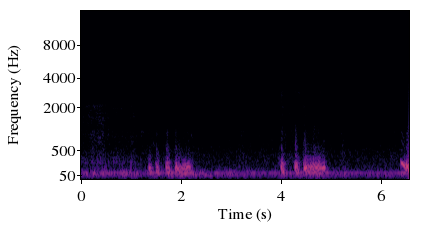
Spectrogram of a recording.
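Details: Domestic cat named Shiro asleep indoors, curled up on a round stool with its back turned, snoring: two clusters of rough, breathy low pulses, each lasting under a second, about two seconds apart, over a quiet room.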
